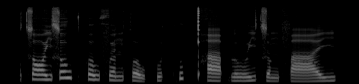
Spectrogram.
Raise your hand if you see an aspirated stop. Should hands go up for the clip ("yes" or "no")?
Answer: yes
